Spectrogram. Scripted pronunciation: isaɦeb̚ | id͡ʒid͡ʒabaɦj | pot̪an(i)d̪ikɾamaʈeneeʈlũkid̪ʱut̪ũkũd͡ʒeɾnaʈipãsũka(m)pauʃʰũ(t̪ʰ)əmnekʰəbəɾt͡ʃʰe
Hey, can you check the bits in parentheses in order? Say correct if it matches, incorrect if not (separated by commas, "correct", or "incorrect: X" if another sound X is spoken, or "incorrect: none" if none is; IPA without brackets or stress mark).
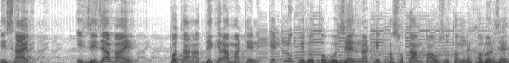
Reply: incorrect: a, correct, incorrect: t̪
